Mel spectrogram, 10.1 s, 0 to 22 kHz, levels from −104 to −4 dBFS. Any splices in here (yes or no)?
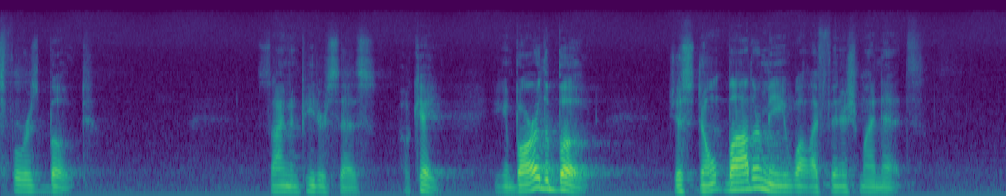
no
